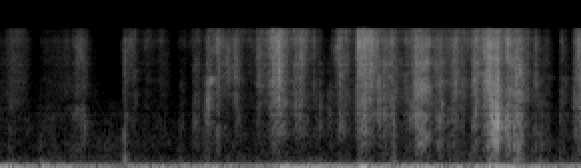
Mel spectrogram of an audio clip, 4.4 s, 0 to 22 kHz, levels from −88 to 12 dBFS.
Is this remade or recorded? remade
